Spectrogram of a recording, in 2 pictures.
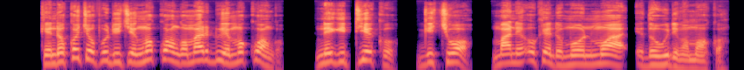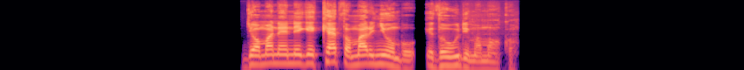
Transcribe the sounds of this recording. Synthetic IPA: kendokot͡ʃopodwit͡ʃeŋmɔkwɔŋɡɔmardwemɔkwɔŋɡɔ | neɡɪtjeko | ɡɪt͡ʃwɔ | manɛokendomonmɔaed̪owudimamɔ̰kɔ̰ | d͡ʒɔmanɛnɪɡɪkɛt̪ɔmarɲomboed̪owudima̰mɔ̰kɔ̰

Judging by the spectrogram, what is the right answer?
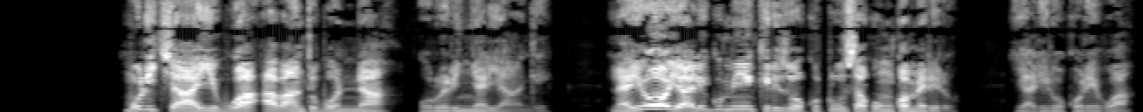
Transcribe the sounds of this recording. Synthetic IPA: mulicaːjiβwaʔːβaːntuβo̞nːa | oɾwe̞ːɾiɲːalja̰ːŋɡe̞̰ | najo̞ːjaliɡumiːkiɾizo̞ːkutuːsakuŋko̞me̞ɾe̞ɾo̞̰ | ja̰liɾo̞ko̞le̞βwa̰

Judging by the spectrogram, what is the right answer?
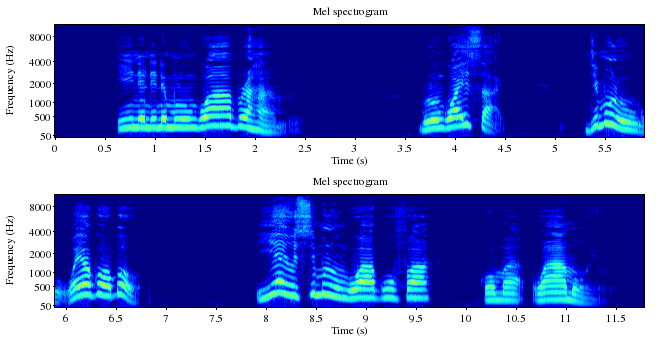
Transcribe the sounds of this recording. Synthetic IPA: inɛndinɛmuluŋɡuwaːbɾaɦa̰mu | muluŋɡuwaisa̰ki̥ | ndimuluŋɡṵwajak̬ɔɓɔ | ijɛjusimuluŋɡuwak̬ufa | kɔmawaːmɔːjɔ

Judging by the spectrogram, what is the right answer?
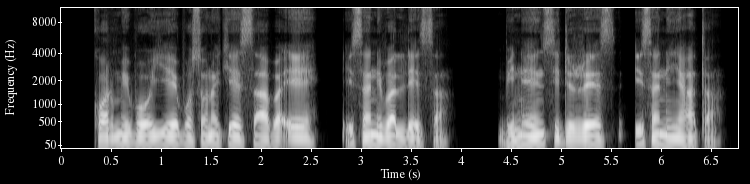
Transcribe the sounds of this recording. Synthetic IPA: kɔɾmɪbo̞ːjːe̞ːbɔsɔnɐke̞ːsːaːbɐ̰ʔe̞ː | ɪsɐnɪbɐlːe̞ːsːɐ | bɪne̞ːnsɪd̪ɪrːe̞ːsɪsɐnɪɲaːt̪ɐ̰

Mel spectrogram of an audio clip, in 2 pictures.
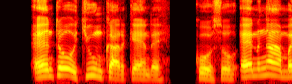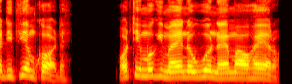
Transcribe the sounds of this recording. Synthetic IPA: ɛntɔot͡ʃuŋkaɾkɛndɛ | kosoʔɛnŋamadip̬jemkɔdɛ | ɔtɪmoɡimaɛnowonɔɛmaɔɦɛɾɔ̰

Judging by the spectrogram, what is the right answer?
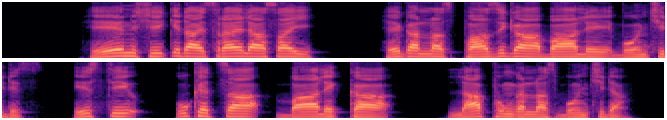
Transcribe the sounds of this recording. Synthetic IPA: heːnʃiːkʼːɪd̪ɐɪsɾaːɛlɐːsɐj | hɛɡɐlːɐspaːzɪɡaːbaːlɛbɔnt͡ʃːɪd̪ɛs | ʔɪst̪ːɪ | ʊkɛt͡sːɐbaːlɛkːɐ | laːpːʊŋɡɐlːɐsbɔnt͡ʃːɪd̪ɐ̰

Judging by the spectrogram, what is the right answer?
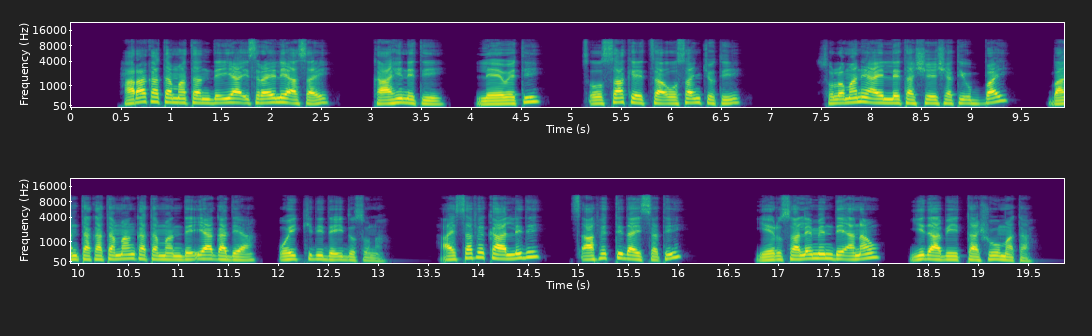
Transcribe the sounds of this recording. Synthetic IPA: hɐɾɐkɐt̪ɐmɐt̪ɐnd̪ɛʔɪjaːɪsɾaːelɪaːsɐj | kaːhɪnɛt̪ɪ | le̞ːwɛt̪ɪ | t͡sʼo̞ːsːaːke̞ːt͡sːaːo̞ːsɐnt͡ʃːɔt̪ɪ | sɔlɔmɐnɛɐjlːɛt̪ɐʃeːʃɐt̪ɪʊbːɐj | bɐnt̪ːɐkɐt̪ɐmɐnkɐt̪ɐmɐnd̪ɛʔɪjaːɡɐd̪ɪjaː | ɔjkːɪd̪ɪd̪ɛʔɪd̪ɔsɔnɐ̰ | hɐ̰jsːɐfɛkaːlːɪd̪ɪ | t͡sʼaːfɛt̪ːɪd̪ɐjsːɐt̪ɪ | jɛɾʊsaːlɛmɛnd̪ɛʔɐnɐw | jɪd̪aːbiːt̪ːaʃuːmɐt̪ɐ̰

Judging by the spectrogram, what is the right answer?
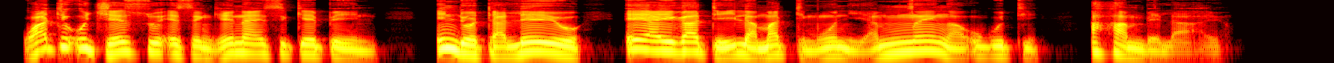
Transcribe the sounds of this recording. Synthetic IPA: ɣwatiud̥ʒ̥ʱesuɛsɛŋɛnaesikɛpʼeniː | ndʱɔd̥ʱalɛjɔ | ɛjajiɣad̥ʱɛilamad̥ʱimonija̰m̩ŋ͡ǀɛŋaʔuɣutʰi | ahambʱɛla̰ːjɔ

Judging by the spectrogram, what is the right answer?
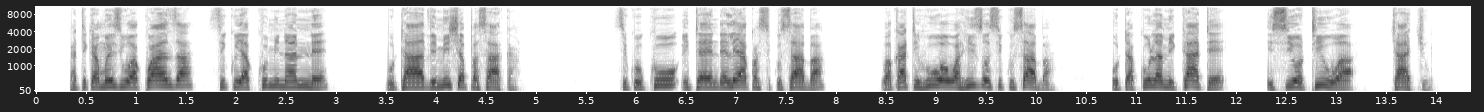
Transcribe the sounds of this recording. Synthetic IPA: katikamwɛziwakwanza | sikujakuminan̩nɛ | utaːðimiʃapasaka̰ | sikukuːʔitaɛndɛlɛakwasi̥kusaɓa | wakatiɦuɔwaɦizɔsikusaɓa̰ | utakulamikatɛ | isijɔtiwa | t͡ʃat͡ʃṵ

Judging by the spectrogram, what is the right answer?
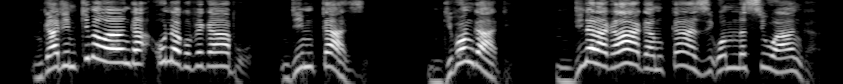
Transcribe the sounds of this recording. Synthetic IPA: ŋɡat̬im̩timawaŋɡaʔunak̬upɛkap̬ɔ̰ | ndim̩kaːzi | ndipɔŋɡati̥ | ndinalakalak̬am̩kaziwam̩nasiwaːŋɡa̰

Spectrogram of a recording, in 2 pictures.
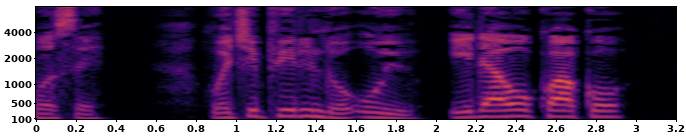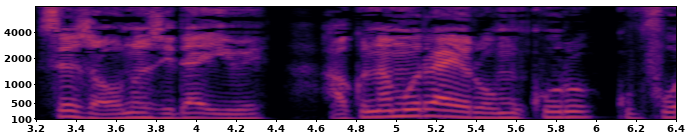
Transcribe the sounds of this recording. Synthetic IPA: e | we̞t͡ʃipiɾindo̞ʔujuiɗawo̞kwako̞ | se̞ʐauno̞ʐiɗaiːwe̞ | ɦakunamuɾajiɾo̞mukuɾukup͡fua

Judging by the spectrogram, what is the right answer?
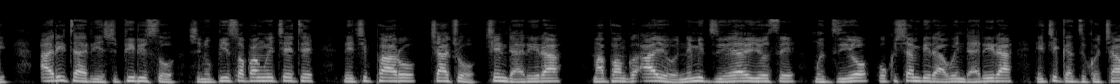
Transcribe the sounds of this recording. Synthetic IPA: aɾitarijeʐipiɾiso̞ʐ̥ino̞piswap̬amwe̞t͡ʃe̞t̬e̞ | ne̞t͡ʃipaɾo̞t͡ʃat͡ʃo̞t͡ʃe̞ndʱaɾiːɾa | mapaŋɡoʔajo̞ne̞mid͡zijo̞jajo̞jo̞ːse̞mud͡zijo̞wokuʃambiɾawe̞ndʱaɾiɾa | ne̞t͡ʃiɡʱad͡ziko̞t͡ʃaːo

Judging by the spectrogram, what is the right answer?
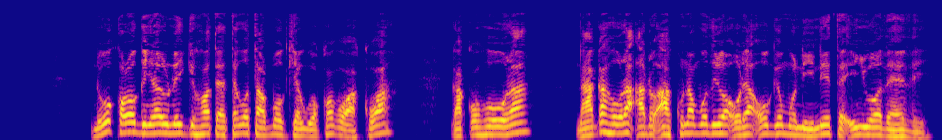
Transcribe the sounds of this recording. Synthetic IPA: neɣokɔɾɔɡiɲaɾaɾuneiɡeɦɔtɛtɛɣotambokiaɣwɔkɔɣwakwa | ɡakoɦoːɾa | naɡaɦoːɾaʔadoʔakunamoðiɾwɔoɾeaʔoŋɡemoniːnetɛʔiɲuɔðɛðe

